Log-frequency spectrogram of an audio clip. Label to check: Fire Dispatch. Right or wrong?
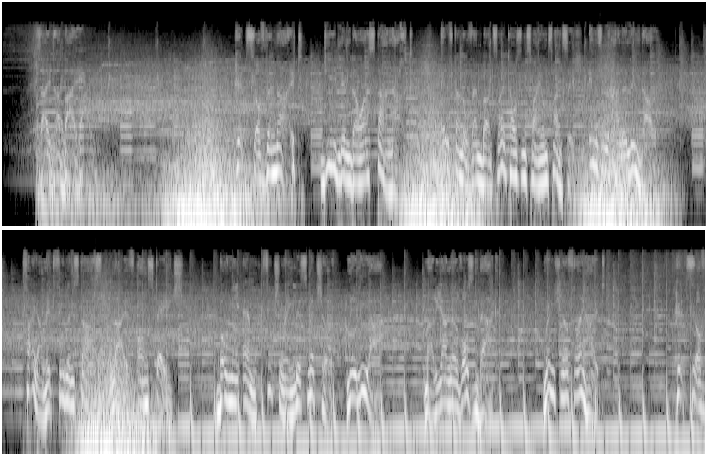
Wrong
